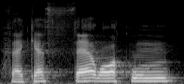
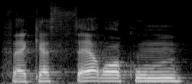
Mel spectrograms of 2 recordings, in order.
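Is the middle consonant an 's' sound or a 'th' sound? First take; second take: th; th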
